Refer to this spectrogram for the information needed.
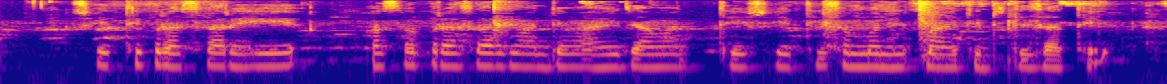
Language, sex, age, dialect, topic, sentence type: Marathi, female, 18-24, Northern Konkan, agriculture, statement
